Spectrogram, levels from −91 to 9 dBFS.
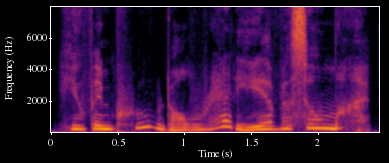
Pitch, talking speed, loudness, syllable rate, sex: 235 Hz, 145 wpm, -20 LUFS, 5.7 syllables/s, female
